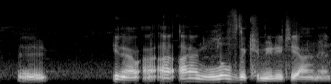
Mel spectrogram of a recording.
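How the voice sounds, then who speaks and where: There is noticeable background noise behind the man who is talking. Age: 70s. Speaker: local resident. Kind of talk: interview testimony. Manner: halting.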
